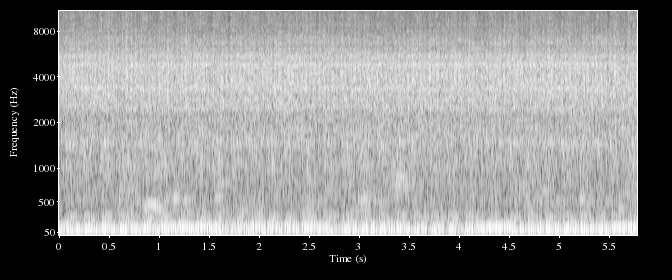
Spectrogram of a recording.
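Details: 1960 Triumph 350cc 3TA twin after valve adjustment (135 compression), restarted with a battery connected: a steady, even low idle thump with no knocks or misses; it runs clean.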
